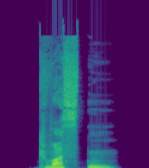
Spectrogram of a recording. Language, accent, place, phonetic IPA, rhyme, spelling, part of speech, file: German, Germany, Berlin, [ˈkvastn̩], -astn̩, Quasten, noun, De-Quasten.ogg
- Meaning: plural of Quaste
